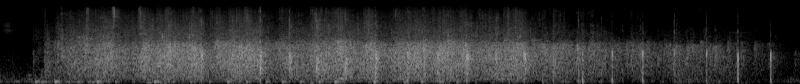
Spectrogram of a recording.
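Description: An audience applauding. It builds up about half a second in and thins to a few scattered claps before dying away near the end.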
